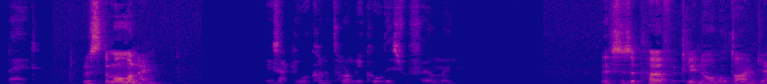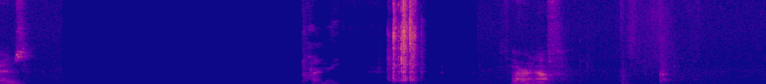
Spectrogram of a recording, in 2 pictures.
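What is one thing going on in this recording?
A teenage boy talks casually into a phone, close by.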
